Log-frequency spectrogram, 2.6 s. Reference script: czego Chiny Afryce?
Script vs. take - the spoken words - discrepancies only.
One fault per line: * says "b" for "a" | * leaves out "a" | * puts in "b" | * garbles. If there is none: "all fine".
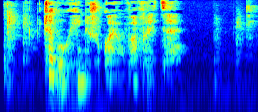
* puts in "szukają w"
